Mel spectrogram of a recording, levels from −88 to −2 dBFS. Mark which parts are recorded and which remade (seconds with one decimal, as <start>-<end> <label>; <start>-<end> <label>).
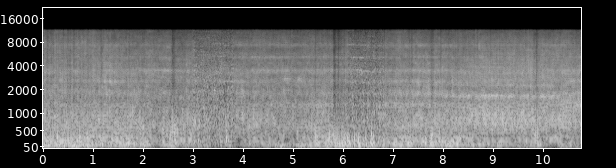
0.0-3.0 remade; 3.0-3.8 recorded; 3.8-6.1 remade; 6.1-6.8 recorded; 6.8-10.8 remade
